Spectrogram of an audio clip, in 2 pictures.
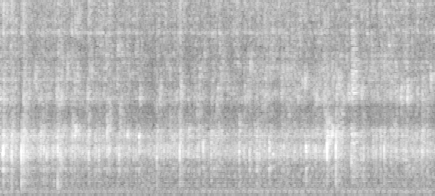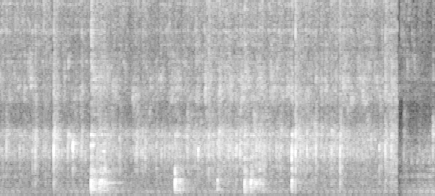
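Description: Garlic, ginger and green chili sizzle steadily in hot oil for a Tamil school lunch box dish, a dense continuous crackle with occasional stirring clinks and louder spits toward the end; no talking.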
